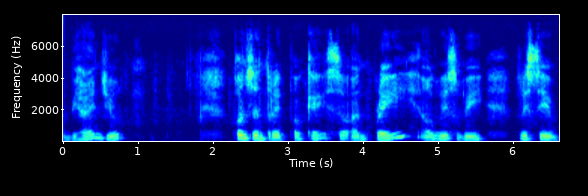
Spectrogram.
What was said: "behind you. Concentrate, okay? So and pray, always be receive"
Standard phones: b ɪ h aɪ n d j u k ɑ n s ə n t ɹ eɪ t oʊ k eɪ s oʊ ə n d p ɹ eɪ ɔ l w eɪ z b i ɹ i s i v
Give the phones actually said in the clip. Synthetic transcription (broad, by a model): b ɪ h aɪ n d j u k ɑ n s ə n t ɹ eɪ t oʊ k eɪ s oʊ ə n p ɹ eɪ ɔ l w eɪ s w i ɹ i s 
